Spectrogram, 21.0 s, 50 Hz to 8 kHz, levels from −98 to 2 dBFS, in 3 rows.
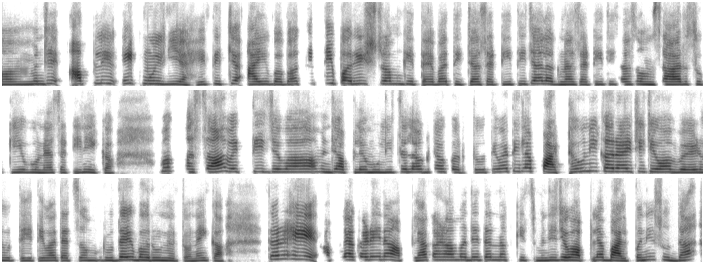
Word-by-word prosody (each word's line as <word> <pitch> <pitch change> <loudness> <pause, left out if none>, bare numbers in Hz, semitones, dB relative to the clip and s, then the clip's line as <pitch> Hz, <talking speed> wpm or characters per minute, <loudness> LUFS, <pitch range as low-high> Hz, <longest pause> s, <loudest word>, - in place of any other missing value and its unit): म्हणजे 260 +4 -3 0.2
आपली 310 +3 0
एक 310 +1 +2
मुलगी 265 -3 -3
आहे 230 0 -4
तिचे 275 +2 -4 0.2
आई-बाबा 250 0 -1
किती 325 +2 -3
परिश्रम 280 -2 -1
घेत 255 -2 -7
आहे 240 0 -2
बा 255 - 0
तिच्यासाठी? 240 0 -4
तिच्या 270 +2 -2
लग्नासाठी, 240 -3 -2
तिचा 245 0 -5
संसार 245 0 +3
सुखी 245 0 -7
होण्यासाठी, 235 0 -4
नाही 250 -1 -2
का? 205 -1 -4 0.5
मग 355 - -1 0.2
असा 275 +2 +6
व्यक्ती 295 0 -5
जेव्हा 275 0 +1
म्हणजे 270 -1 -3
आपल्या 255 -1 0
मुलीचं 245 +1 -1
लग्न 270 +1 -3
करतो, 245 0 -7
तेव्हा 285 +2 -4
तिला 330 0 -3
पाठवणी 275 +8 +5
करायची 310 -2 +3
जेव्हा 275 -1 +2
वेळ 245 0 +2
होते, 225 -2 -5
तेव्हा 230 +1 -2
त्याचं 235 0 -4
हृदय 275 +4 +3
भरून 245 -2 +2
येतो, 205 -2 -5
नाही 225 +3 -3
का? 200 - +1 0.5
तर 340 +1 +2
हे 335 -5 +10
आपल्याकडे 285 +4 0
ना 300 0 +1
आपल्या 235 +1 0
काळामध्ये 275 0 -1
तर 275 - +1
नक्कीच 255 -3 -11
म्हणजे 235 +2 0
जेव्हा 255 0 +6
आपल्या 255 +2 +2
बालपणीसुद्धा, 250 +2 +3
255 Hz, 160 wpm, -25 LUFS, 240-280 Hz, 0.5 s, हे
